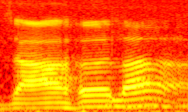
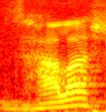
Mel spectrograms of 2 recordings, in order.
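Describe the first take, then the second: First: The word is said in three syllables. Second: The word is said in two syllables. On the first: The speaker calls it right. "जाहला हला" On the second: The speaker calls it wrong. "झाला शब्द नाही ज्ञानेश्वरी"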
